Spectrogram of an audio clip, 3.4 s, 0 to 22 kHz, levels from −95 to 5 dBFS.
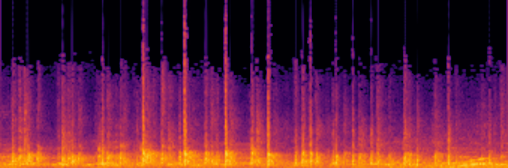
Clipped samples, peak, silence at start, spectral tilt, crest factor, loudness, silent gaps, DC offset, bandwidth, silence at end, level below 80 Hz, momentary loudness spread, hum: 0.3%; 0 dBFS; 0 s; -4 dB/octave; 12 dB; -12 LUFS; none; under 0.1%; over 20 kHz; 0 s; -28 dBFS; 4 LU; none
